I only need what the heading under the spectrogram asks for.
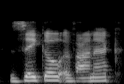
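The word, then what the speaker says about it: Željko Ivanek: I just wanna I love some uh you pronounce his name it's zako zako ivanek and he's great he's a well-known character actor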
